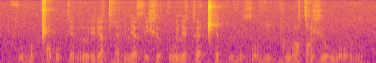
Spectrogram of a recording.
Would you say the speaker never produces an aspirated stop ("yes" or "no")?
no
